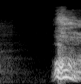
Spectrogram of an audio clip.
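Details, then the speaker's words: Doctor imitating an upper airway cough from an irritant in the pharynx or larynx: a deep breath in, then one single loud booming cough, classical of laryngitis, pharyngitis or tracheitis. "if the irritant focus is in the pharynx or in the larynx which is the upper portion of the respiratory tract the cough is very classical the patient takes a deep breath and gives one single big boom of cough"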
